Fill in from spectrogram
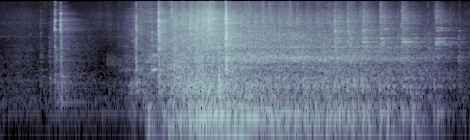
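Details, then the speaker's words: Beacon (Generac-made) portable generator, rusty, history unknown, first pull: engine catches, roars about three seconds, then dies; light didn't come on, owner thinks it wasn't spinning fast enough and will add fuel to the cylinder. "not too bad the engine it sounds good and I think it just cleared a bunch of junk out of that exhaust but I didn't see the light turn on and I think it's because the engine wasn't spinning fast enough"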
